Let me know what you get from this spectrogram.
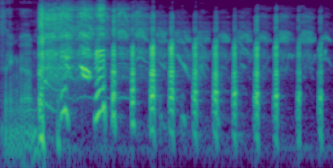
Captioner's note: everyone laughs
